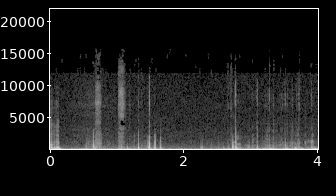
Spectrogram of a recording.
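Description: Fingertips and nails scratch and rub the glossy cover of a thick paperback novel, a solid paper block. Quiet, low-heavy scraping and soft thuds come in short, dry bursts with almost no ring, mixed with faint brighter scratchy streaks.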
